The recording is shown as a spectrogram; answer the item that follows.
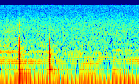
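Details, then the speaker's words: Chest percussion during respiratory physical examination, comparing right and left sides starting at the lung apices in the intercostal spaces: two hollow, low taps; resonant (sonor) percussion note of normal lung. "Kita melakukan perkusi membandingkan antara kiri dan kanan secara berurutan. Perkusi dilakukan mulai dari apex kanan dan kiri di sela iga. Ini adalah bunyi sonor."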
